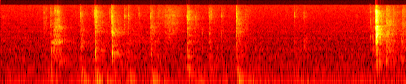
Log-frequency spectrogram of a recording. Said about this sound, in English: I keep I don't know what I'm typing wrong.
